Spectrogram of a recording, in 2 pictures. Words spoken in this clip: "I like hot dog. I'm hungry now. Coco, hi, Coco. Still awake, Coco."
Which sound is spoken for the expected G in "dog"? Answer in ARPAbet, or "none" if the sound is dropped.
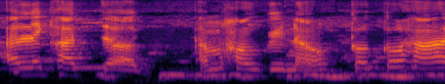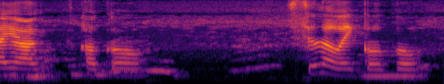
none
